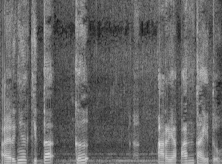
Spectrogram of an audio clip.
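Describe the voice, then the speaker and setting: Male speech with ordinary pitch variation, music in the background. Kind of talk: horror story narration told casually while cooking. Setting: recorded at home while cooking. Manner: casual, conversational, storytelling.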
